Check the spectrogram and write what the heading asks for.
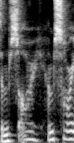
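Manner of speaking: imitated cracking voice. Fan retelling Obi-Wan's apology to Anakin, imitated cracking voice. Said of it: "his voice cracks as he says".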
